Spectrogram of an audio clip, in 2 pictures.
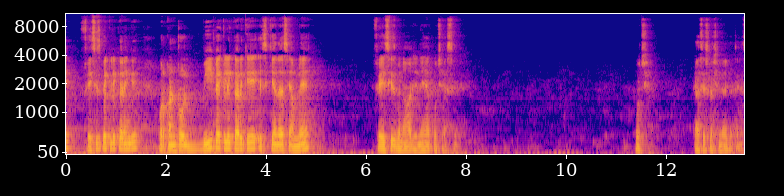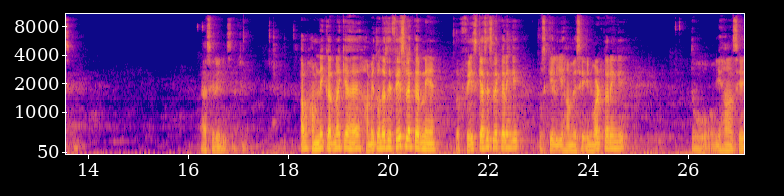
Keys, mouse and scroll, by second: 0.5-2.7 drag, 2.7 ctrl+b, 16.7-17.1 scroll up 1, 17.1 middle click, 17.9-20.7 scroll up 2, 20.7 scroll up 1, 22.4-25.5 middle drag, 25.7-27.1 drag.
